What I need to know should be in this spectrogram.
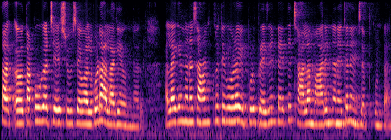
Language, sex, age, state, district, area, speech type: Telugu, female, 30-45, Andhra Pradesh, Palnadu, urban, spontaneous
